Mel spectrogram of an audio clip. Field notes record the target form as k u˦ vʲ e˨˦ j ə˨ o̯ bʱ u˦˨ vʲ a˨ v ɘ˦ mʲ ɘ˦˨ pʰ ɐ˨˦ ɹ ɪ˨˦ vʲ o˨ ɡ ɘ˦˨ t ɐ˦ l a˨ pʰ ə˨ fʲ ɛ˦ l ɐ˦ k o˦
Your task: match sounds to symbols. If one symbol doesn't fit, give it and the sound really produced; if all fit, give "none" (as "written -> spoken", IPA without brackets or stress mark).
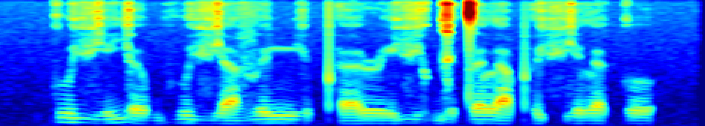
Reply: none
